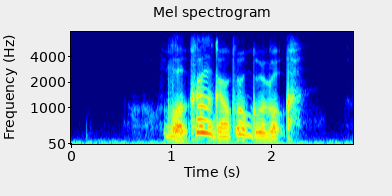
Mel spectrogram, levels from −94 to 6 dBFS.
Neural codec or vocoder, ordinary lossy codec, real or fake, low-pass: autoencoder, 22.05 kHz, a latent of 192 numbers a frame, VITS, trained on many speakers; Opus, 32 kbps; fake; 7.2 kHz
